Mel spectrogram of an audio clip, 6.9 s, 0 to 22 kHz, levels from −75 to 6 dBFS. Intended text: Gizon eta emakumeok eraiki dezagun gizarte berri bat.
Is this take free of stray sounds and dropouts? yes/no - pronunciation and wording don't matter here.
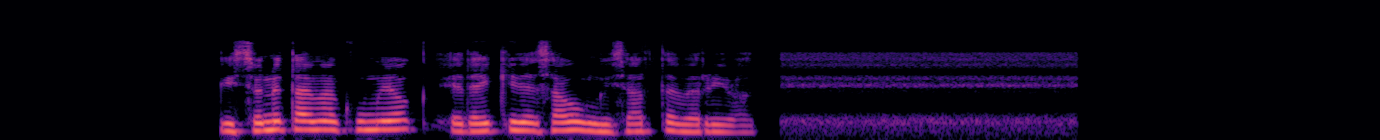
yes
